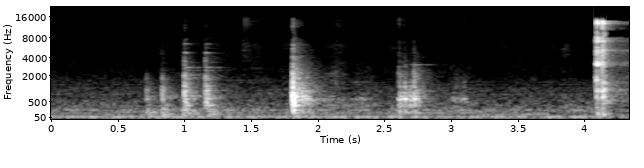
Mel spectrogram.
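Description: Kitchenware clinking and knocking: a small bowl and silicone spatula tapped against a glass measuring cup while scraping in seasoning, then set down on the counter. A few light taps about a second in, two louder knocks, then a sharp clack near the end.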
